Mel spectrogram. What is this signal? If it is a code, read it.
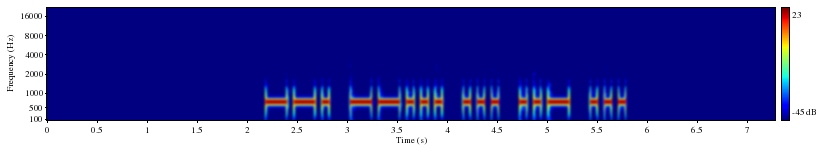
Morse code, heard as a keyed tone, about 17 wpm, 700 Hz. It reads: G7SUS
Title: DXCC-100 Call Signs - 5 Characters - Repeated 3x - 17wpm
